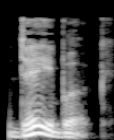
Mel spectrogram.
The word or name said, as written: daybook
